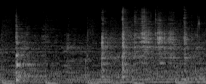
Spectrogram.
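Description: Quiet background music under a few light clicks of a metal spatula on the steel griddle top.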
